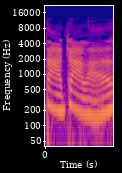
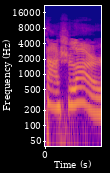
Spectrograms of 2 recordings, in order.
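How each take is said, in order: First: The name sounds like da zha lan. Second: The name sounds like da shi lan. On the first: The speaker calls it wrong. "不念大栅栏" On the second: The speaker calls it right. "就跟大石烂似的"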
